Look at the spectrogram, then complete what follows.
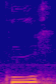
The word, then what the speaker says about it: court: des règles d'or c'est en général on ne prononce pas la dernière lettre et ben voilà là c'est un bon exemple port porort porort court court courts s s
